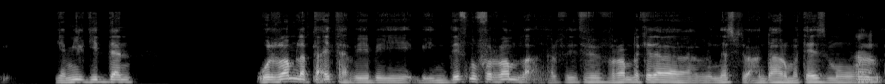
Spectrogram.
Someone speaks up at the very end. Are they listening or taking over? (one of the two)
listening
